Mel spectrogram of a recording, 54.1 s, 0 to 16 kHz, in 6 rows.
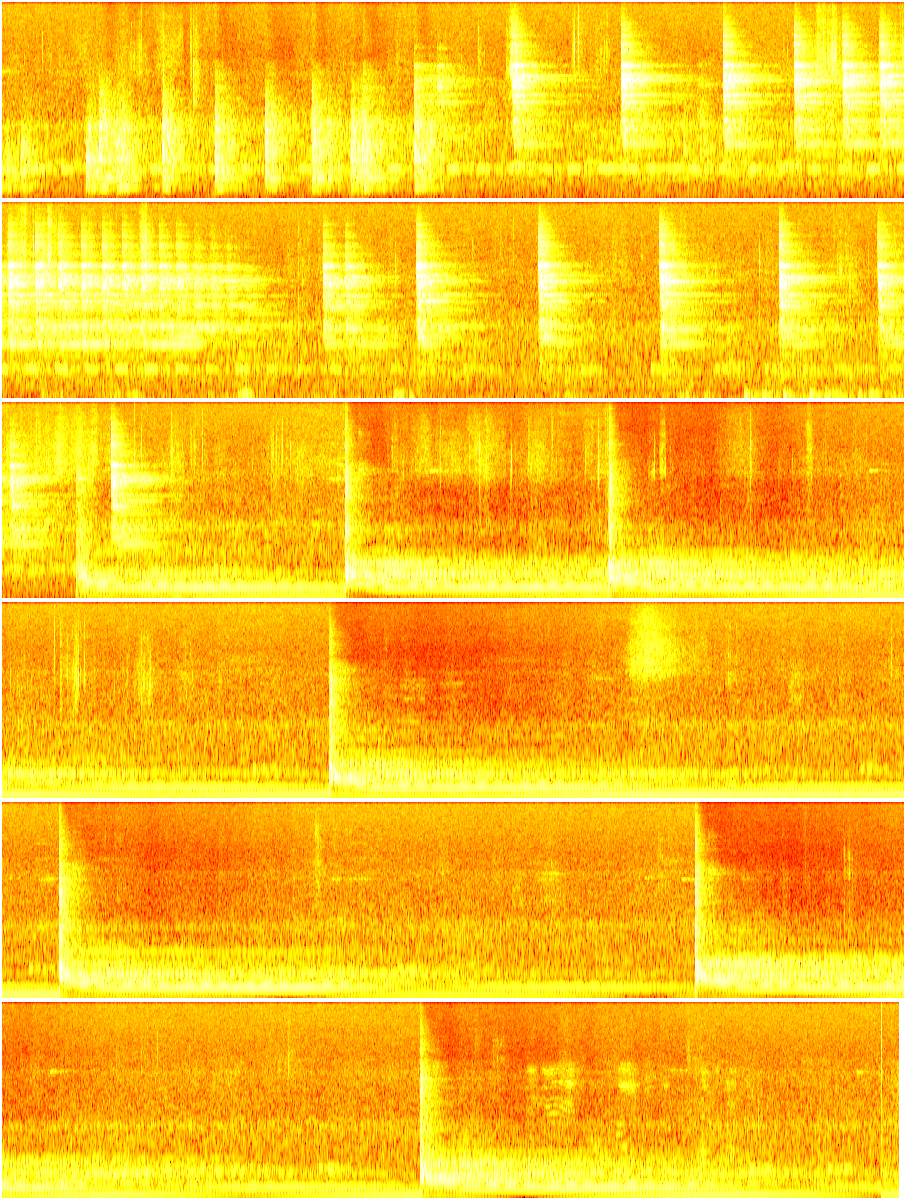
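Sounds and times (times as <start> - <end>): ringing metal percussion strikes: 0.0 - 24.6
wooden log knocking bell: 3.2 - 21.8
large bronze bell ringing: 4.1 - 54.0.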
